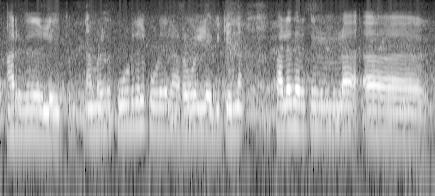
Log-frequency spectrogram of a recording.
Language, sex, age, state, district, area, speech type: Malayalam, female, 30-45, Kerala, Alappuzha, urban, spontaneous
